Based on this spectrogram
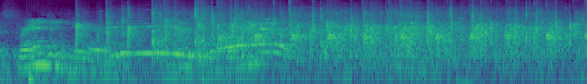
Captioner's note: applause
